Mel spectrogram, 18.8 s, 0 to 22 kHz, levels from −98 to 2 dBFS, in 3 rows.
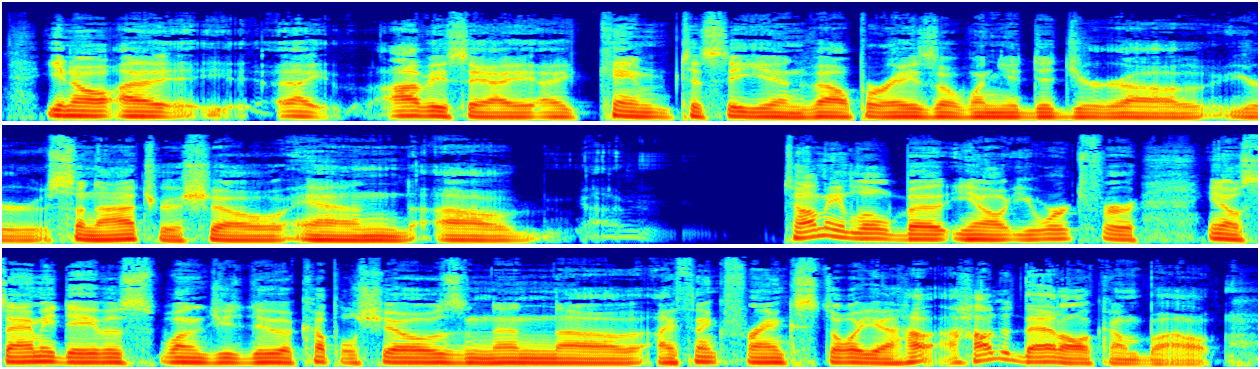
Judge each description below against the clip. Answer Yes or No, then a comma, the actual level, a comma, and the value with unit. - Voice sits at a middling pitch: No, low, 110 Hz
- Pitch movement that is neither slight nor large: Yes, average, 3.2 semitones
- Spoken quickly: No, average, 190 wpm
